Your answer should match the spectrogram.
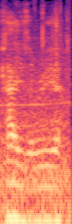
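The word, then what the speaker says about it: Caesarea: came out of Kaiser I looked at the pronunciation it says kaisera so I'm going to go with that acts 10:1 there was a certain man in kaisera called Cornelius a centurion of the band called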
